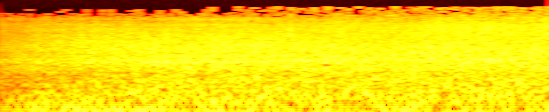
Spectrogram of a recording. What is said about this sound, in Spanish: El tráfico intenso, el sonido del tráfico constante, como este que empezamos a tener ya aquí, como ves, como estás escuchando,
